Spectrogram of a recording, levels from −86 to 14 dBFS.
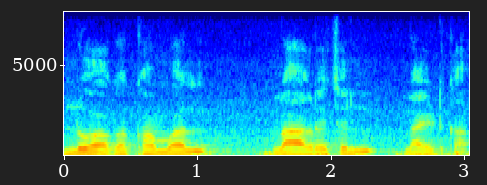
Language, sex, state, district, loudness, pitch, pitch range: Rajasthani, male, Rajasthan, Churu, -18 LUFS, 145 Hz, 135-145 Hz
